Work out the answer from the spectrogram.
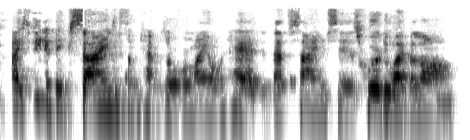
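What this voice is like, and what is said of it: Strong Irish accent. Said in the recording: “your accents get stronger. Your accent is definitely more prominent ... your accent is definitely stronger ... you're so Irish”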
